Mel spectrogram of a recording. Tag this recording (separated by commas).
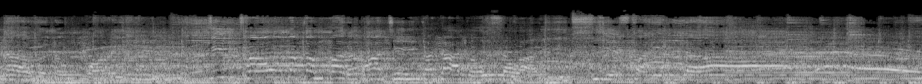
Crowd, Music, Singing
